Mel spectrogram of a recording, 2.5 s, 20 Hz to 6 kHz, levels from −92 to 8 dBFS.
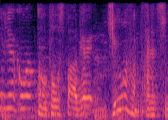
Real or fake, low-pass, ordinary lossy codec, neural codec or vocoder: fake; 5.4 kHz; AAC, 32 kbps; codec, 24 kHz, 0.9 kbps, WavTokenizer, medium music audio release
